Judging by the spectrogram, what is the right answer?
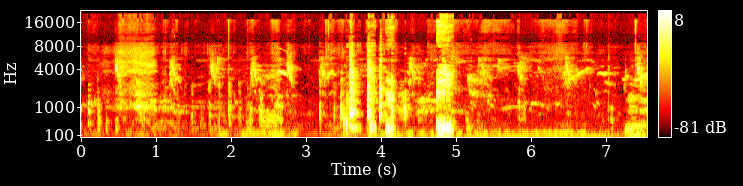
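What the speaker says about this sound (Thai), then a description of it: "ไก่" Chickens clucking in short bursts, with a few louder squawks near the middle, over a low background hum and some faint voices.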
